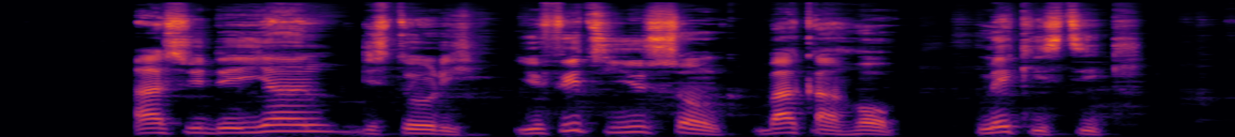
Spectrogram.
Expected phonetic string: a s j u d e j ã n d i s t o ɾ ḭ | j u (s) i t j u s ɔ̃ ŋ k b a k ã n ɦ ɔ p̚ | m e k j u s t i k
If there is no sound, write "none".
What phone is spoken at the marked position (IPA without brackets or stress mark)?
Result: f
